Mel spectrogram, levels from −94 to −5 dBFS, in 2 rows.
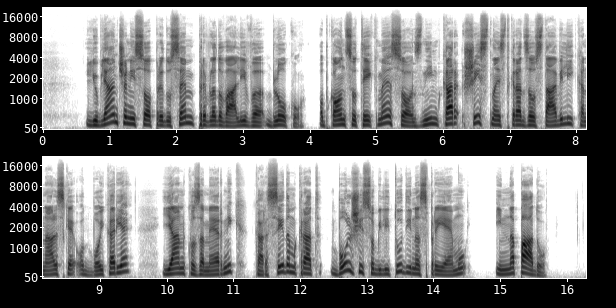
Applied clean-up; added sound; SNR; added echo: neural mask model DeepFilterNet 3.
